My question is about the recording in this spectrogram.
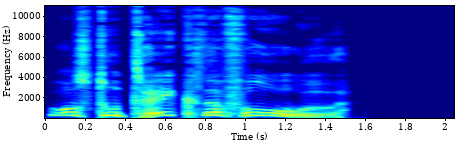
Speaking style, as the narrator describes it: cried Pontécanet

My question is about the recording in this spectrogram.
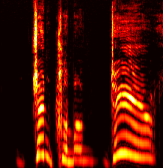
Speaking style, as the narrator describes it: cried, his emotion drowning what little English he possessed

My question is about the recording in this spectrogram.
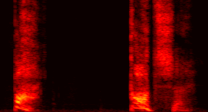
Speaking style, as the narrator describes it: he cried

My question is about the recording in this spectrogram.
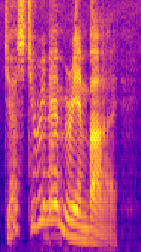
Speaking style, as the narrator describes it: cackled

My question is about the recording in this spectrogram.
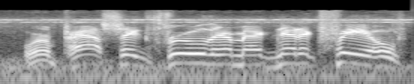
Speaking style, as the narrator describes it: Red Leader said, his voice over the comm crackling with interference

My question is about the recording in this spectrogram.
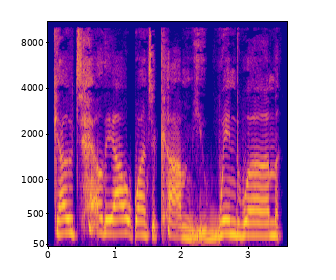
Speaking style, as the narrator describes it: he laughed and shouted

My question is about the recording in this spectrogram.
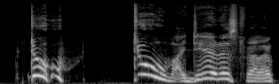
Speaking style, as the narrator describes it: cried Blaine, laughing for joy

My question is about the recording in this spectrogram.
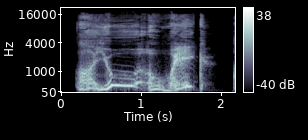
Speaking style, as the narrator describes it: asked Jack Aubrey in a hoarse whisper through a crack in the door

